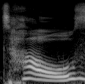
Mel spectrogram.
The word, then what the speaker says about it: Towles: So, my last name is Janae Towles. – Oh, okay. – Not Towels. – Okay. My bad. – It's T-O-W-L-E-S.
